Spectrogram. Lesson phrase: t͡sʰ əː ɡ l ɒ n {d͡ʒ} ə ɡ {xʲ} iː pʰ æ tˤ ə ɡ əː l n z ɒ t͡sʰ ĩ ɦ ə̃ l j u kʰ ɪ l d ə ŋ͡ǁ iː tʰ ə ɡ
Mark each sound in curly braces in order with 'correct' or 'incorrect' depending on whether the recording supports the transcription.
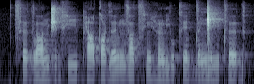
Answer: correct, incorrect: x

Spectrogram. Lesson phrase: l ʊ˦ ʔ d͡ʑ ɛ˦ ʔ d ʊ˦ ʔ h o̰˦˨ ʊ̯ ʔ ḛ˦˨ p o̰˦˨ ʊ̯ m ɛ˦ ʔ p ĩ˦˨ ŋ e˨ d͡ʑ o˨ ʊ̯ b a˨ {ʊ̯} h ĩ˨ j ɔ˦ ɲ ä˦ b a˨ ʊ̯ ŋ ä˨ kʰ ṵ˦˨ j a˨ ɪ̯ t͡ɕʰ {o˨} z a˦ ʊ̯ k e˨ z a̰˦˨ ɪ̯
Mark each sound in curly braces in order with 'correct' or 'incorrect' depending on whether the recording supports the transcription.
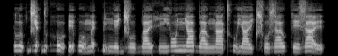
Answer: incorrect: ɪ̯, correct

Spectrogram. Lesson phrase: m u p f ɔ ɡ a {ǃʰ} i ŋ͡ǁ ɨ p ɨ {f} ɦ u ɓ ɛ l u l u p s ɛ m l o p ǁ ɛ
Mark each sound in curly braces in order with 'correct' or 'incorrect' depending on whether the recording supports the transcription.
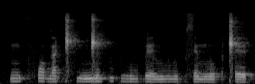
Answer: incorrect: ǁʰ, incorrect: p

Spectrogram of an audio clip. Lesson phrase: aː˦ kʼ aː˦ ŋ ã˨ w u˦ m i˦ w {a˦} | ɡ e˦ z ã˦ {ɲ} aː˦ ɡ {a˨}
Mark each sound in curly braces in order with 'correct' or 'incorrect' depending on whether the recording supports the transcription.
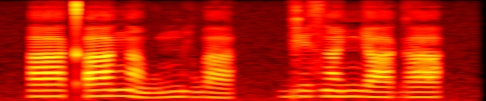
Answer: correct, correct, incorrect: a˦

